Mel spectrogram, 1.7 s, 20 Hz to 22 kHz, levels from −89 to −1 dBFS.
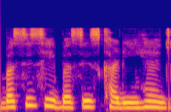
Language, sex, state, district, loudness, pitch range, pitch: Hindi, female, Goa, North and South Goa, -13 LUFS, 185-220 Hz, 205 Hz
